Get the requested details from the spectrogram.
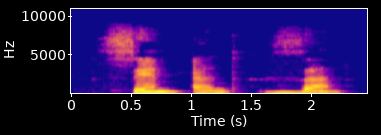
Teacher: The sound is dental fricative if the tongue tip moves forward to the upper teeth.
